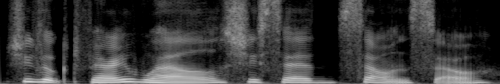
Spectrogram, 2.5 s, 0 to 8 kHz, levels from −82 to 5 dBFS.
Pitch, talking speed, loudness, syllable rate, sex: 185 Hz, 215 wpm, -17 LUFS, 4.6 syllables/s, female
